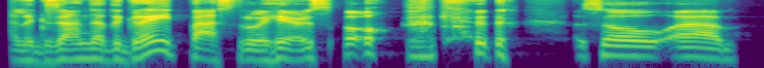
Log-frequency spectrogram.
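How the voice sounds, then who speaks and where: A man's voice: mid-range voice, a little slow, a bit bright, dry recording, studio quality. A man from Iraq speaking as an expert guest in an interview, explaining things with emphatic repetition. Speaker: guest expert, conservation organization founder.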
